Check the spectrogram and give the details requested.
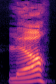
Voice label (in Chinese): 胖小孩倒数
